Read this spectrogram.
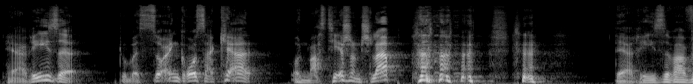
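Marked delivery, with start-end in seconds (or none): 0.1-4.1 high, teasing and mocking; cheeky taunt. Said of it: "einen frechen Spruch". 4.2-5.4 high mocking laugh; cheeky laugh. Tailor mocks the giant.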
